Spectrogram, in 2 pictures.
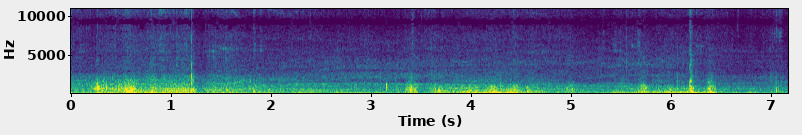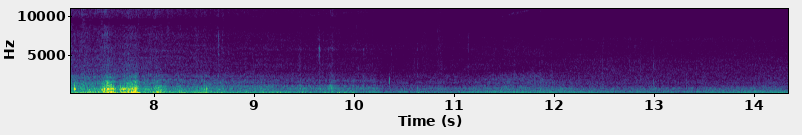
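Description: Volkswagen Touareg's engine working hard as it climbs a steep rutted rocky track, with sharp knocks from tyres rolling over loose rocks. The sound fades from about two-thirds of the way through as the vehicle pulls away up the hill.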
